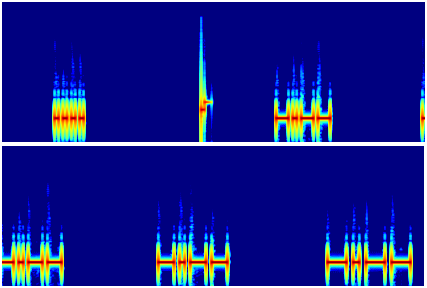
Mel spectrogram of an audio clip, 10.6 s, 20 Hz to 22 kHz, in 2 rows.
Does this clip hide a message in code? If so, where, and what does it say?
Yes: Morse code from 0.7 to 10.4 s, heard as a keyed tone, about 20 wpm, spaced as for 6 wpm, 700 Hz. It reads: H YYYY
